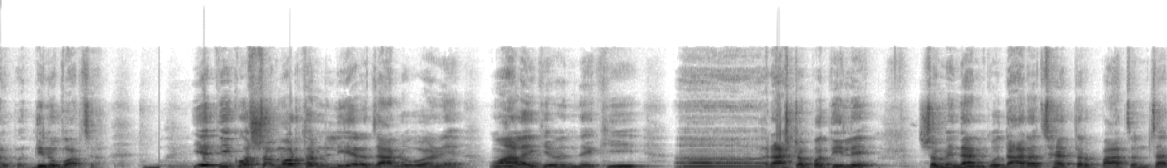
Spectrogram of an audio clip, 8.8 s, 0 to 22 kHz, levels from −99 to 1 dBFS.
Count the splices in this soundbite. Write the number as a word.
one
